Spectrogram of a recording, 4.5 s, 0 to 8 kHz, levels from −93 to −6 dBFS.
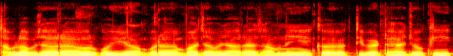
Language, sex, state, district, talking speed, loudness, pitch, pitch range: Hindi, male, Chandigarh, Chandigarh, 250 wpm, -14 LUFS, 105 Hz, 105-110 Hz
